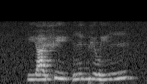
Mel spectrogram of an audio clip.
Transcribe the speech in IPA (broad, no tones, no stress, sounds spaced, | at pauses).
j a fʲ e j ʔ i bʲ ɒ u̯ j i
